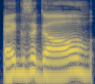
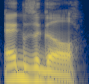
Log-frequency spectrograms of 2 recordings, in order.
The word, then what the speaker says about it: Exegol: Exegol? Yeah. It's not quite as distinct as Han Han or anything like that, but there's Exegol or Exegol. Like Exegol, and they say it differently within the movie, which is, again, one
